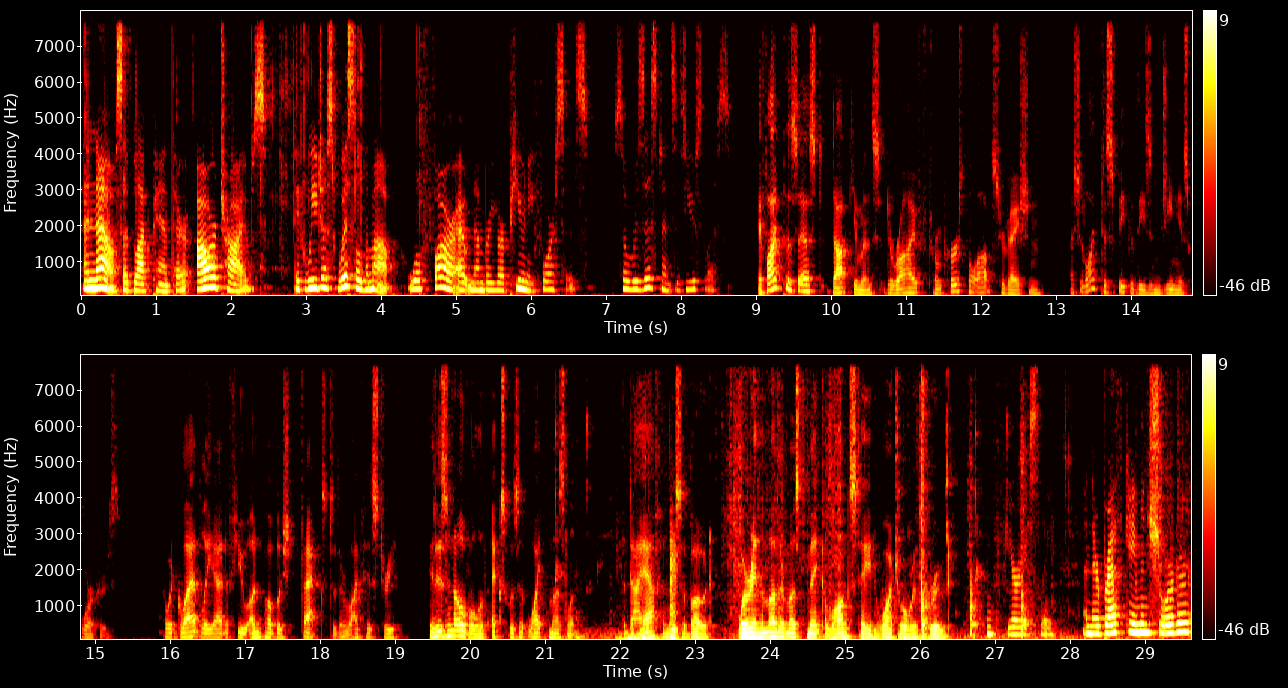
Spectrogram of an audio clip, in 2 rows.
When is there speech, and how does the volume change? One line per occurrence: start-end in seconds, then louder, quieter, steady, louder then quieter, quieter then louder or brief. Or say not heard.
0.0-29.5 quieter then louder.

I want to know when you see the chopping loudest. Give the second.
26 s.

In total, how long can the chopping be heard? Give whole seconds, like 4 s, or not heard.
2 s.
